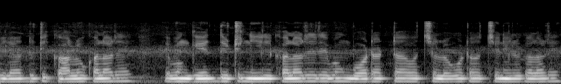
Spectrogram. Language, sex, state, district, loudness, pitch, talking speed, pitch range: Bengali, male, West Bengal, Jalpaiguri, -13 LUFS, 140 Hz, 225 wpm, 135-140 Hz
